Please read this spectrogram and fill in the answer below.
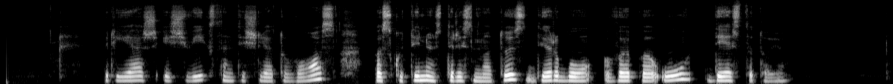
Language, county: Lithuanian, Vilnius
